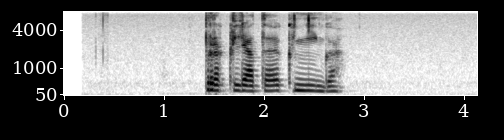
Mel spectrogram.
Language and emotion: Russian, angry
